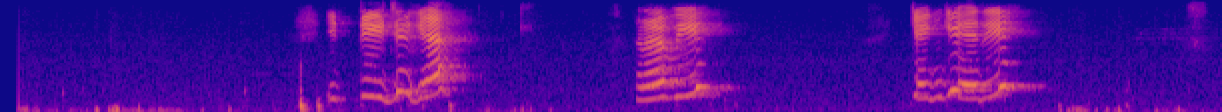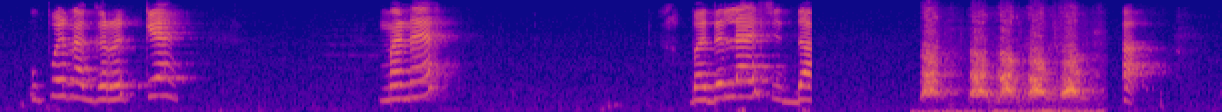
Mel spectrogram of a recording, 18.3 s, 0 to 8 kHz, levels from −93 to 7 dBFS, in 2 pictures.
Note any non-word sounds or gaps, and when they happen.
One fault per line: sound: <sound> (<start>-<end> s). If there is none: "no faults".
sound: bark (16.0-17.5 s)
